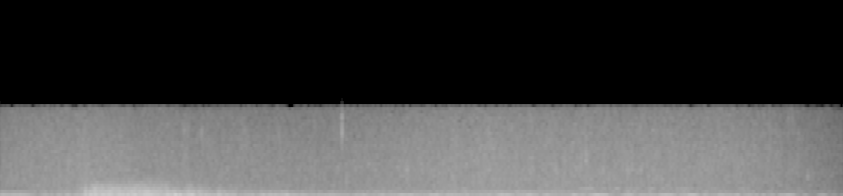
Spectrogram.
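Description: Steady rain with a rumble of thunder about a second in that swells and fades over a second or two. A faint steady tone hums beneath.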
